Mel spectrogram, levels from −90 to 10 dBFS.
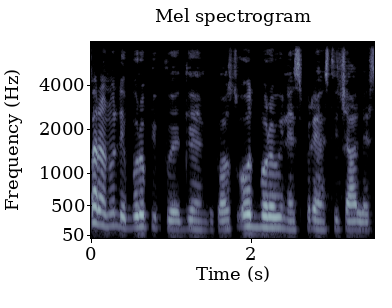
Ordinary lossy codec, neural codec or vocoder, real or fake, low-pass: none; none; real; 7.2 kHz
